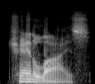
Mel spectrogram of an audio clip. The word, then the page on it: channelize: American English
